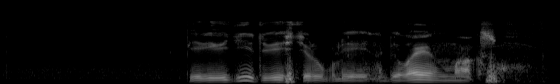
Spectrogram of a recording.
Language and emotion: Russian, sad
